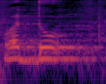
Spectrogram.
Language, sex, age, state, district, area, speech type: Telugu, female, 18-30, Telangana, Vikarabad, rural, read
